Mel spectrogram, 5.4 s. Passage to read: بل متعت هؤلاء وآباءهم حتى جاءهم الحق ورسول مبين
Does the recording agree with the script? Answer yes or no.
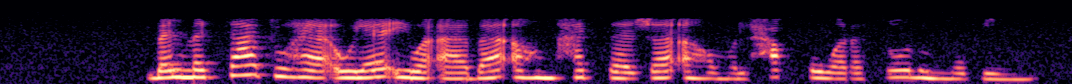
yes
